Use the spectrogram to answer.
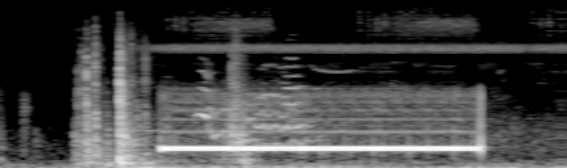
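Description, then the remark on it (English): A phone being dialed: a few quick handling clicks, then a single steady electronic phone tone holds for about two seconds before cutting off, clear with no talking. “Okay, I gotta call her. I'm gonna go call her right now.”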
